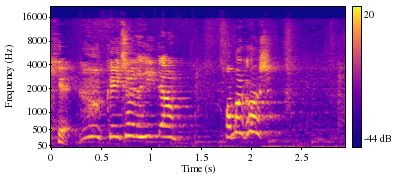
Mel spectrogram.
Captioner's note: gasps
